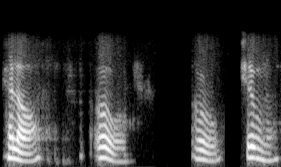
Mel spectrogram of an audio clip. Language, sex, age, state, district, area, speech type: Bodo, male, 30-45, Assam, Chirang, rural, conversation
